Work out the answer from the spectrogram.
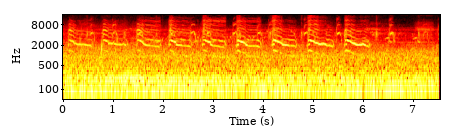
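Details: Hawk calling on June 11, 2020, just before songbirds chased it away: repeated high whistled notes sliding downward, roughly one every second, over steady outdoor background noise.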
